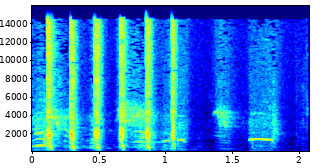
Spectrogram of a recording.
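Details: Rhodesian Ridgeback puppies playing: a quick series of six sharp, bright yips at roughly five per second, followed by a short high thin whine and a faint squeak after a brief pause.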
